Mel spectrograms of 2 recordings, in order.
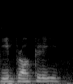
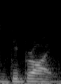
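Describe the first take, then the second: First: The name is pronounced the English way. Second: The name is pronounced the French way. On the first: This is how many people commonly say it. "a lot of people will call it de Broglie" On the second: This is how it is said in the original language. "the French pronunciation is de Broglie"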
